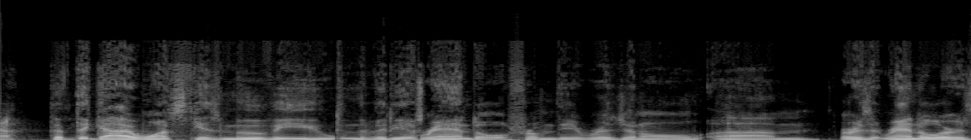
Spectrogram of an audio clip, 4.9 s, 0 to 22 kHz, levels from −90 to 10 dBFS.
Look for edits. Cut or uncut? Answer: cut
